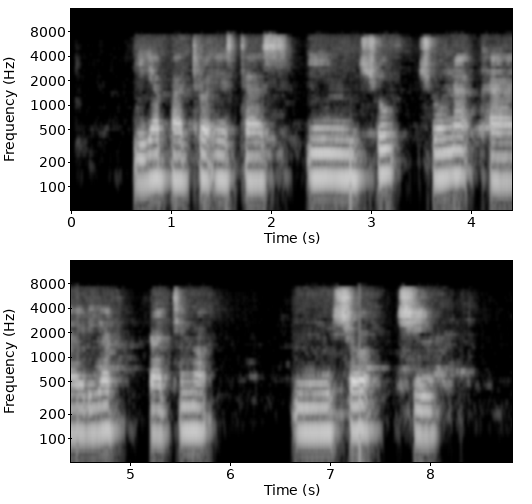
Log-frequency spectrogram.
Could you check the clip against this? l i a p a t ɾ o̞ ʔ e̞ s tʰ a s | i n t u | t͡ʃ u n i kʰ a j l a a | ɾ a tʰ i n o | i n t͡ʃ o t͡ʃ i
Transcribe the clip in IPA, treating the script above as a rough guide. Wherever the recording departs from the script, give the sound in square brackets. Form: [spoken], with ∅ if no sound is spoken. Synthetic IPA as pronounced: l i a p a t ɾ o̞ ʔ e̞ s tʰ a s | i n [t͡ʃ] u | t͡ʃ u n [a] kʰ a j l [i] a | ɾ a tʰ i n o | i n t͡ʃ o t͡ʃ i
